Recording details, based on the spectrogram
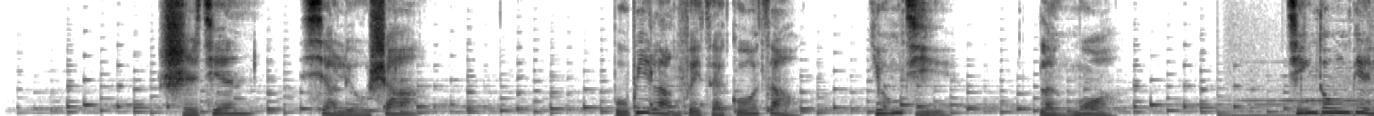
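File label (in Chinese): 广告便利店; 京东便利店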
